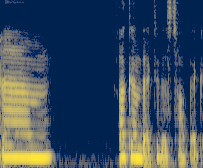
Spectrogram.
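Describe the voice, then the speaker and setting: Recorded very cleanly over a silent background, a woman with a Ukrainian accent speaks at a moderate pace and medium pitch. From Ukraine. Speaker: spiritual content creator. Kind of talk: casual monologue vlog. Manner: casual, thinking aloud with fillers.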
